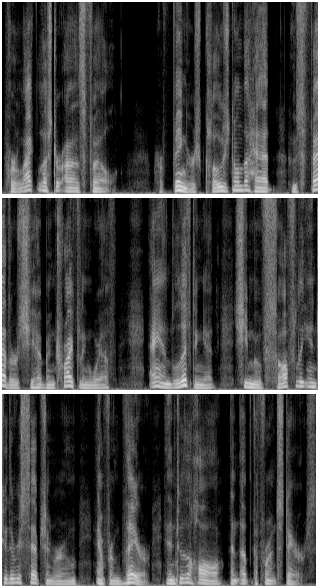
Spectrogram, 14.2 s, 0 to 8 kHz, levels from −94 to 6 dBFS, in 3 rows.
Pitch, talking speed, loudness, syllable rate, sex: 130 Hz, 165 wpm, -20 LUFS, 4.6 syllables/s, male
